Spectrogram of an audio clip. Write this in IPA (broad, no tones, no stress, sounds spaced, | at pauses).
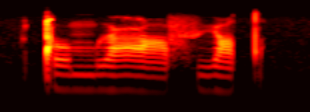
ǃ o m ɯ ʕ ɑ f y tˤ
